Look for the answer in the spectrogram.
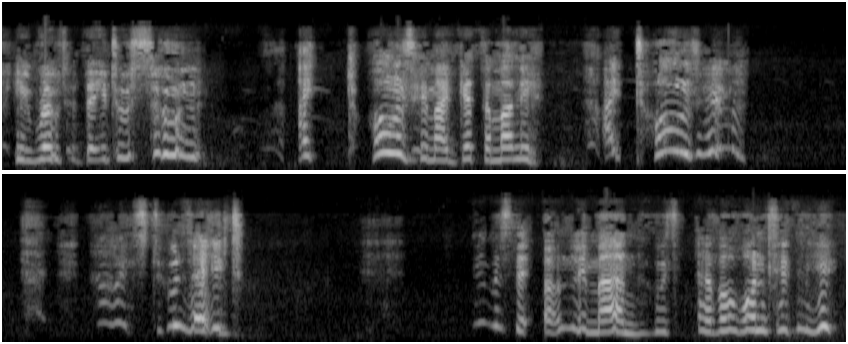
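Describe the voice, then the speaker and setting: A woman's voice: high-pitched, dry recording. An actress with a British accent playing a bitter, lonely, jilted woman in an audio drama. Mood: anguished. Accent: British English. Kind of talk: full-cast audio drama acting.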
